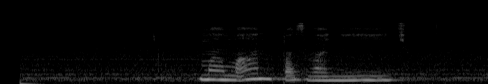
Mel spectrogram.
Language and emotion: Russian, sad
